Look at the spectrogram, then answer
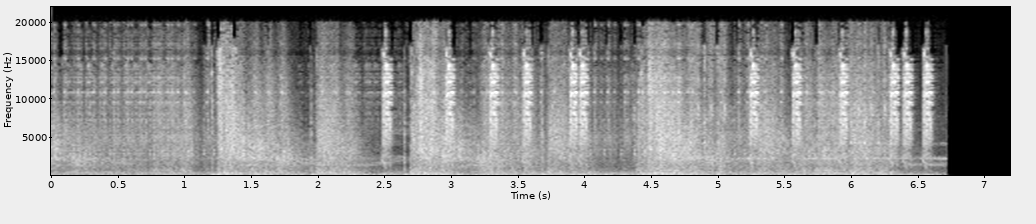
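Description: Rapid bursts of automatic gunfire crackle through a firefight in the video game S.T.A.L.K.E.R.: Call of Pripyat, with dense overlapping shots and sharp individual cracks continuing for several seconds before cutting to silence.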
